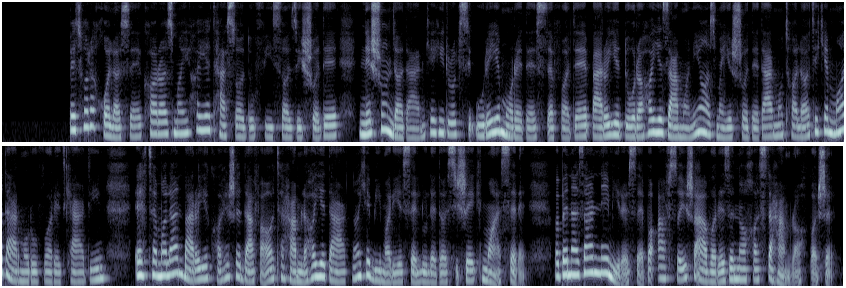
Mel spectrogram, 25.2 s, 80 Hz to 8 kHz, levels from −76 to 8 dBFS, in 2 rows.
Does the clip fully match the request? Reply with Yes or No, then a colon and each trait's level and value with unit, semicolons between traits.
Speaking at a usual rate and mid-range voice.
Yes: average, 120 wpm; medium, 175 Hz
